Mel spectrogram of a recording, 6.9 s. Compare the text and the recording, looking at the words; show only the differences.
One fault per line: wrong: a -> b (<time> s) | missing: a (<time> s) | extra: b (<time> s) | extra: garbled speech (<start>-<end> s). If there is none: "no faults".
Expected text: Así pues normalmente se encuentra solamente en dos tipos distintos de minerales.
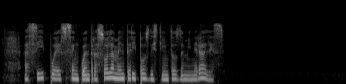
missing: normalmente (1.4 s)
missing: en dos (2.6 s)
